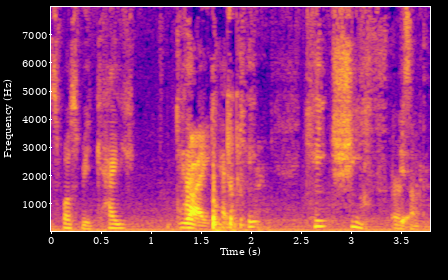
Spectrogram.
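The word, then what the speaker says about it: Cait Sith: You're Cat Sith for now on. Apparently you pronounce that Cat She? I Like, because it's Gaelic or something like that. Like, it's supposed to be Kate Sheath or something like that.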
